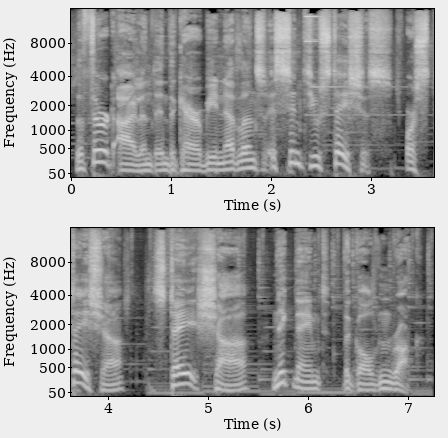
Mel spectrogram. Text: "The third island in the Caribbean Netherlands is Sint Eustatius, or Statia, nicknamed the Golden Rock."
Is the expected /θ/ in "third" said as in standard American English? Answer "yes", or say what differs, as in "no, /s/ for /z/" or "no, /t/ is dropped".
yes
